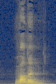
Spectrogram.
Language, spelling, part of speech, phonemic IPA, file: Dutch, wannen, verb / noun, /ˈʋɑnə(n)/, Nl-wannen.ogg
- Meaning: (verb) to winnow; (noun) plural of wan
